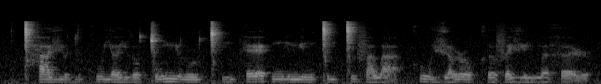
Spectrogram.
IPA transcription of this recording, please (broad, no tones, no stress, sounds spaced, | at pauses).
ǀʰ a vʲ o d u kʰ u j ɜ j l o ǀ u mʲ u l u ɭ ǀʰ i pʰ ɛ | m i mʲ ɛ n ǀ i ǀ i f a w a | kʰ u vʲ ə lˠ ɭ o kʰ ə f ɛ vʲ ɜ j m ɜ h ɜ ɭ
